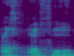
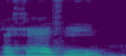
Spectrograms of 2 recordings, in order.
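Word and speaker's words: أخف: a weak letter, so we change the sound of that into a sound of alif. And we pronounce not akhafo, but to make it easy on the tongue, we pronounce akhafo. So this word becomes akhafo.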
